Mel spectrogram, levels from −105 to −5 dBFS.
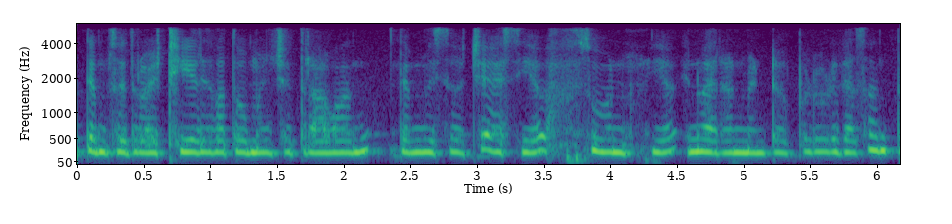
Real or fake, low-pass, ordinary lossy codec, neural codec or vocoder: real; 5.4 kHz; MP3, 48 kbps; none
